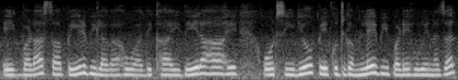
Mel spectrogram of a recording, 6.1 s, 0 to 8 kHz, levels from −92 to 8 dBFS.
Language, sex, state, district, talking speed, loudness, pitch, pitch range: Hindi, female, Rajasthan, Jaipur, 205 wpm, -15 LUFS, 215 Hz, 200-240 Hz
